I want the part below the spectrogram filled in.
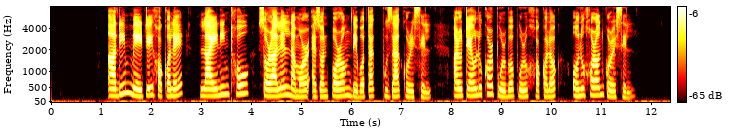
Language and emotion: Assamese, neutral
